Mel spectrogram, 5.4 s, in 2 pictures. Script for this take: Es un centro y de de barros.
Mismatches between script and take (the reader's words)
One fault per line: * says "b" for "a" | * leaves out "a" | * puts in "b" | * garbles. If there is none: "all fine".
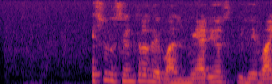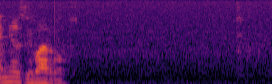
* puts in "de balnearios"
* puts in "baños"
